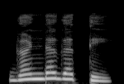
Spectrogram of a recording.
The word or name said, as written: ಕಂಠೋಕ್ತ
